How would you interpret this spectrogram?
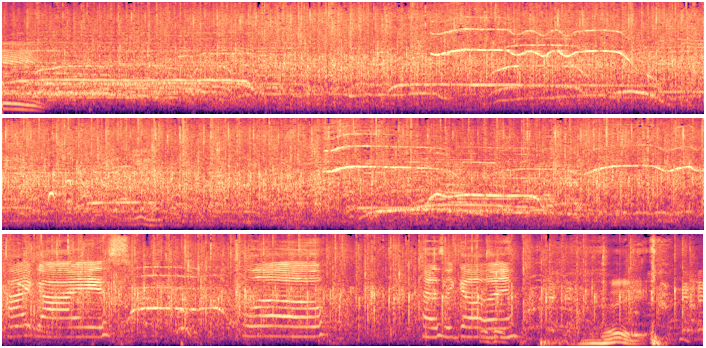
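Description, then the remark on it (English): A crowd applauds and cheers loudly and steadily for about twenty seconds as a lineup of guests is welcomed, with dense clapping, whoops and shouted voices layered over the continuous roar. “Please give a big welcome.”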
